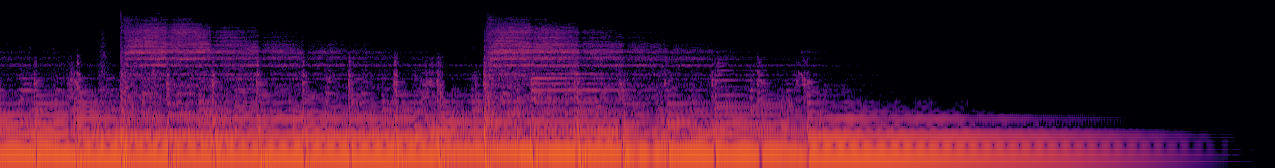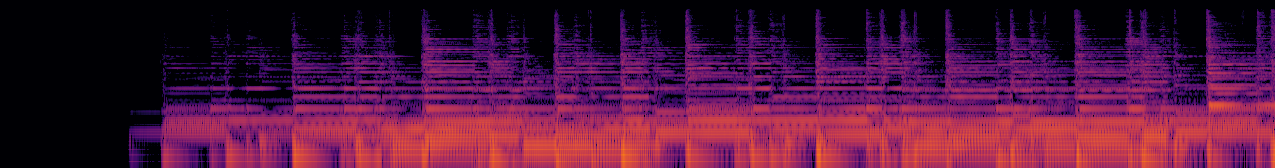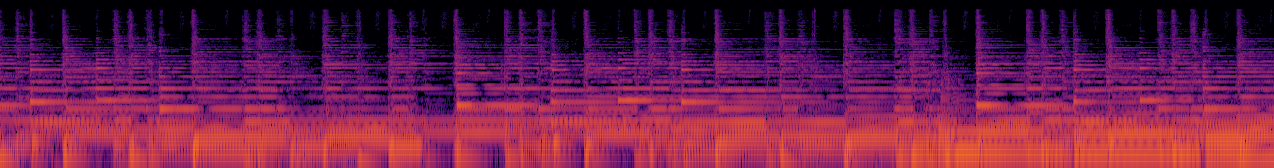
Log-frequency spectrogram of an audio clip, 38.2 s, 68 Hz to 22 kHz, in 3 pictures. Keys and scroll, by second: 3.2 Delete.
